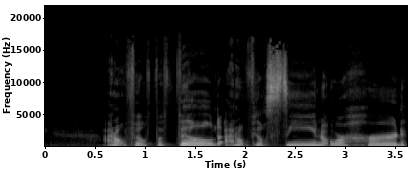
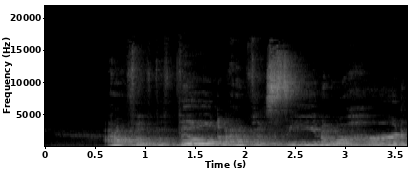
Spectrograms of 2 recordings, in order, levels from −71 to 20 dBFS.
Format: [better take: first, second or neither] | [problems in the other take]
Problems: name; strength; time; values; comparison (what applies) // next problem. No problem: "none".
first | room echo; noticeable; dies away in 1.5 s // off-mic speech; far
